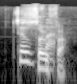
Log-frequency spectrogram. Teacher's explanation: Y sofá en inglés, pues ponemos el énfasis en la otra sílaba.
